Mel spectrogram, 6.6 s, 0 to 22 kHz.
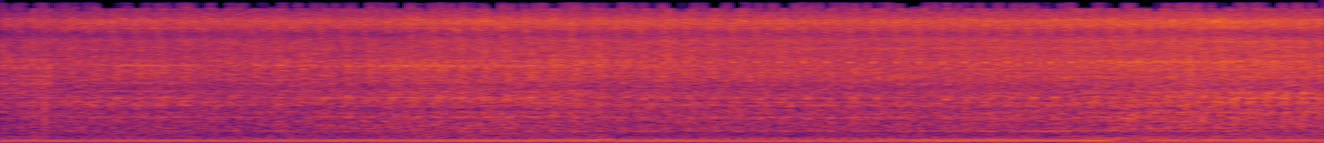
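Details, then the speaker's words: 1982 BMW 320i (E21) with 253,000 miles, after new Delphi FE0484 in-tank fuel pump, tanks and fuel line reinstalled, cleaned injectors, fixed vacuum leak, cleaned idle air valve: engine settles from a brief rev to an even, smooth idle, no knocks or misses; normal. "right back to a nice smooth idle guys this car has 253,000 miles on this thing"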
